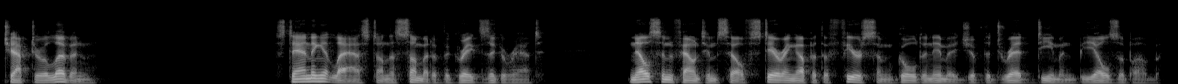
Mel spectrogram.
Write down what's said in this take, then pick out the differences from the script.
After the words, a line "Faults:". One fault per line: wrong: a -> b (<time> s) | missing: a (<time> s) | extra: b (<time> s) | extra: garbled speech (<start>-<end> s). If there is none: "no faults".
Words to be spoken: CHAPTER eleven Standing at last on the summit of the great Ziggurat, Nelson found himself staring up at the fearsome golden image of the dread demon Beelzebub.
CHAPTER eleven Standing at last on the summit of the great Ziggurat, Nelson found himself staring up at the fearsome golden image of the dread demon Beelzebub.
Faults:
no faults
